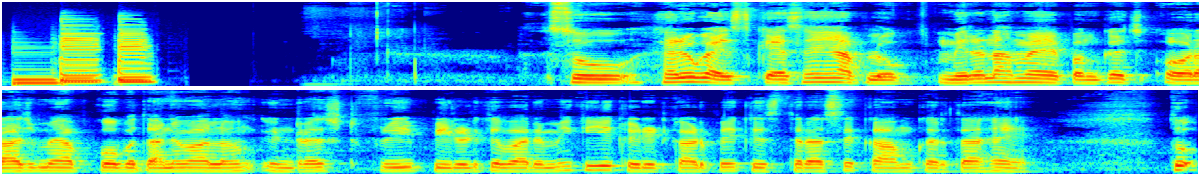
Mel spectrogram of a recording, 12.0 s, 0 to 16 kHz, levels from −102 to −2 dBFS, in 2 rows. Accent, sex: native, male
